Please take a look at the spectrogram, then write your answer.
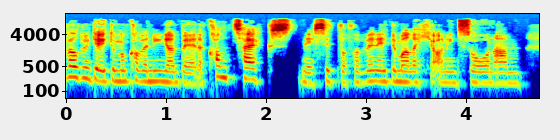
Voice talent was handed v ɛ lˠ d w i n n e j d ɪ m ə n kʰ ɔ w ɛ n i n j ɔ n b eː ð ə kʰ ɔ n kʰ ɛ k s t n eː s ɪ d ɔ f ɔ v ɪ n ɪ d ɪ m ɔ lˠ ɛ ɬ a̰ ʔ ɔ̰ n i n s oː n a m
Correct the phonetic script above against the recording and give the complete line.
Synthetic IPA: v ɛ lˠ d w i n d e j d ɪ m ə n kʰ ɔ v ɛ n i n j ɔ n b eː ð ə kʰ ɔ n tʰ ɛ k s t n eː s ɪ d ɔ θ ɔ v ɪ n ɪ d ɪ m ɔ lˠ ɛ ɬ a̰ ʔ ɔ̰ n i n s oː n a m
